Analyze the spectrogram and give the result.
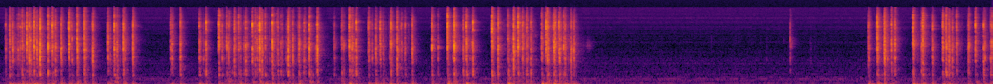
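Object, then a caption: Plastic computer keyboard. Long nails of both hands type fast on a full-size plastic backlit computer keyboard, producing dense, irregular bursts of sharp clicks over a deep low thud. The typing stops for about four seconds of quiet before a final quick burst.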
